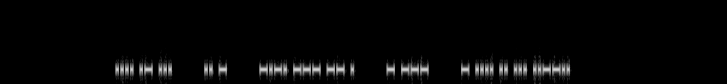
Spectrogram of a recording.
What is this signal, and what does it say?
Morse code, heard as a keyed tone, about 47 wpm, 700 Hz. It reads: HAS IT COME TO THIS?
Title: 2x Word-Spacing - Sentences from Top 100 Words - 50wpm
